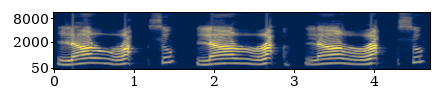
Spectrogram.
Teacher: را کے بعد ساکن حمزہ ہے تو اس کے بعد جھٹکے کی آواز کے ساتھ پڑھیں گے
